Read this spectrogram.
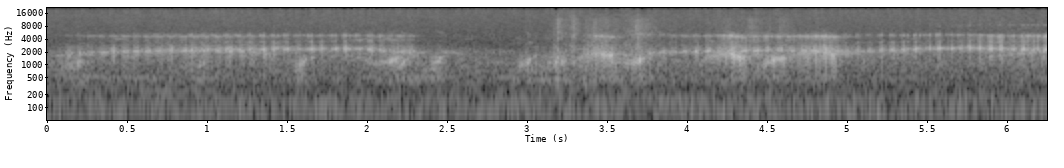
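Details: Croaking frogs keep up a steady, buzzy pulsed trill, joined partway through by quick, rapidly repeated croaks from other callers overlapping in a busy chorus.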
